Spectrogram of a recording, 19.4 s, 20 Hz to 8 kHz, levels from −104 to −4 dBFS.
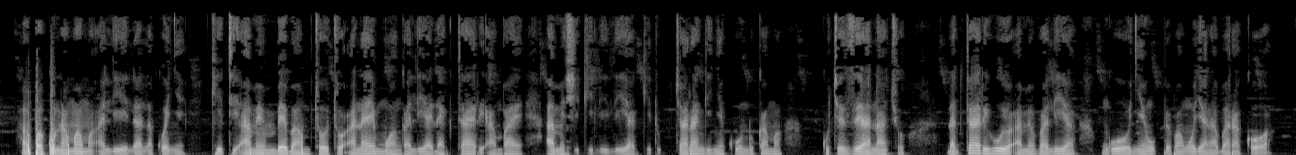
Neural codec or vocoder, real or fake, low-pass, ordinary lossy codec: none; real; 7.2 kHz; MP3, 32 kbps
